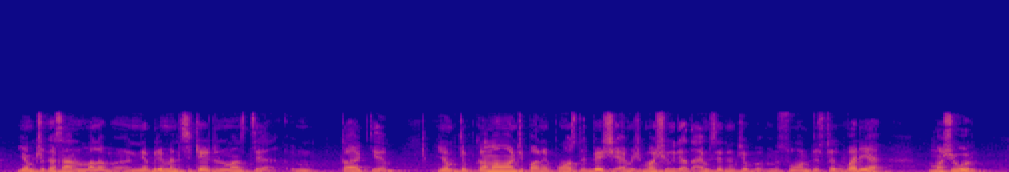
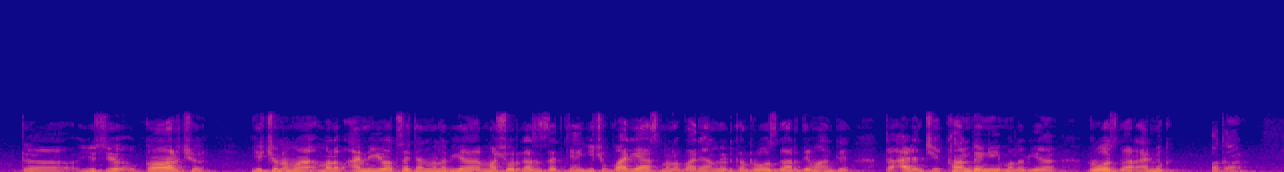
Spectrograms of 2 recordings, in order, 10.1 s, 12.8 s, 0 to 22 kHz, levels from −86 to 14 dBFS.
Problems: background sounds at intervals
